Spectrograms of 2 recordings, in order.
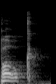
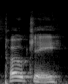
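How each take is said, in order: First: The word is said with one syllable. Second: The word is said with two syllables. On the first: The speaker calls it wrong. "not poke" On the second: The speaker calls it right. "It's pokey"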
